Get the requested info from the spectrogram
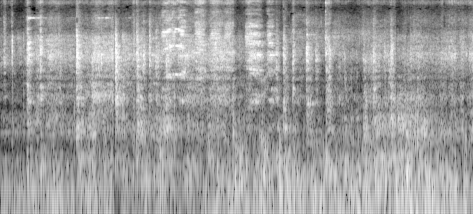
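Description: A raised tipper semi-trailer overturning onto its side while dumping: a long rumbling, crunching clatter of the steel body and load coming down, loudest about four seconds in, over the truck's running diesel engine.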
